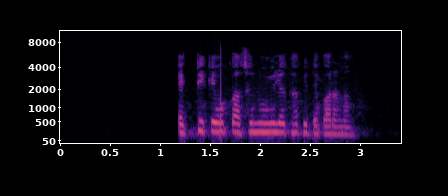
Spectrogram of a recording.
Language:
Bangla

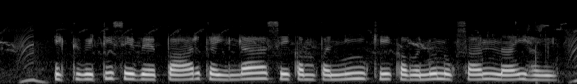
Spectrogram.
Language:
Bhojpuri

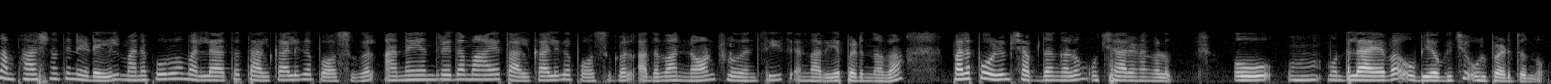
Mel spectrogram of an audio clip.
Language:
Malayalam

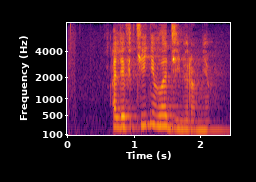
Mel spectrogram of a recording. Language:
Russian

